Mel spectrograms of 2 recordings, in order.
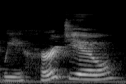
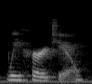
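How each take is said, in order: First: Drawn-out dismissal. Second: Said in the usual way. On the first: Retold or imitated. Daughter's flat dismissal.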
